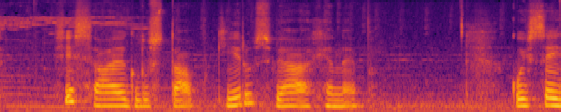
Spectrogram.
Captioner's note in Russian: скорость уменьшается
